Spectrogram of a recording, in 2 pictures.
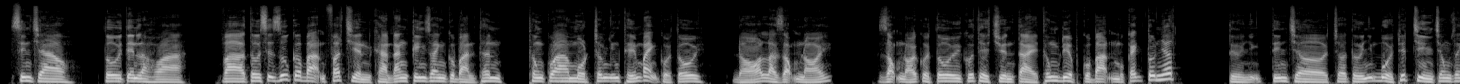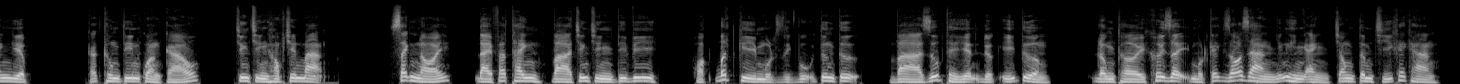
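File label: Vietnamese North, voice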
